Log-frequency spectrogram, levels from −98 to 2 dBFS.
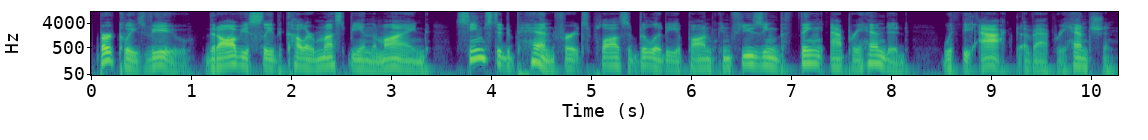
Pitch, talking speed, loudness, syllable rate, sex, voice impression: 95 Hz, 160 wpm, -25 LUFS, 4.9 syllables/s, male, very masculine, very middle-aged, thick, tensed, powerful, slightly bright, soft, slightly muffled, fluent, slightly raspy, cool, intellectual, refreshing, slightly sincere, calm, mature, friendly, reassuring, unique, slightly elegant, wild, slightly sweet, lively, kind, slightly modest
